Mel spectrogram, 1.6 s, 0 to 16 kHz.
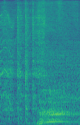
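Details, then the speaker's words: Chevy SS 6.2-litre V8, stock-looking with stock airbox, low on fuel: brief crank, then it catches and flares into a deep, even rumble before settling. Clean, healthy cold start with a decent, not excessive exhaust. "the exhaust sounds decent it's not too much"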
